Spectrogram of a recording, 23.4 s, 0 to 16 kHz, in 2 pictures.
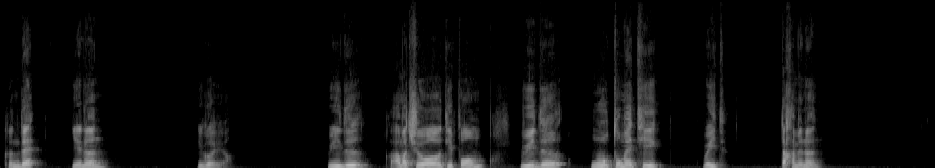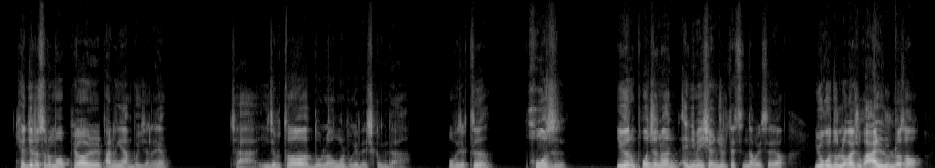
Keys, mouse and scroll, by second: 15.3 click, 17.2-18.3 drag, 21.6 click.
